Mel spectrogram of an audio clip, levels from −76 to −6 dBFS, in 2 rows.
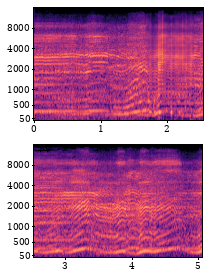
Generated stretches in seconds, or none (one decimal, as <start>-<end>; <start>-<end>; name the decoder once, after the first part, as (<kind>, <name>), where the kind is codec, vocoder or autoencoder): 1.7-2.4 (vocoder, Vocos)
